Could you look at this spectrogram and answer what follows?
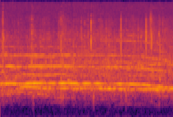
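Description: A basketball crowd at a high school game between West Side and Soda rises to its feet with sustained applause and cheering, a dense steady roar of clapping heard at close range and without any talk.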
